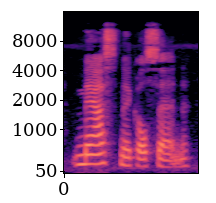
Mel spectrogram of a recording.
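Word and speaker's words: Mads Mikkelsen: to do the pron the correct pronunciation for his name Mass mikkelson that's according to a Danish friend of mine um and and the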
